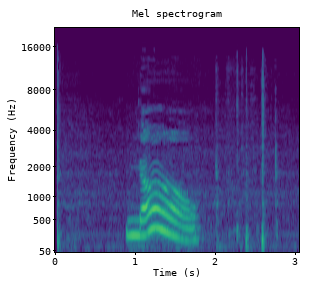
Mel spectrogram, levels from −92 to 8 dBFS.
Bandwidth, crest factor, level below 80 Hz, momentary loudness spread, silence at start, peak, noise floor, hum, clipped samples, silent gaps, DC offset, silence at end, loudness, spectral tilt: 15 kHz; 18 dB; -64 dBFS; 26 LU; 0 s; -12 dBFS; -62 dBFS; none; under 0.1%; none; under 0.1%; 0.45 s; -26 LUFS; -6.5 dB/octave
